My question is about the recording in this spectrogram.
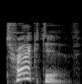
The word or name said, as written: tractive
